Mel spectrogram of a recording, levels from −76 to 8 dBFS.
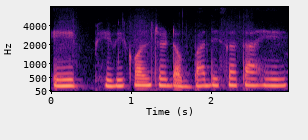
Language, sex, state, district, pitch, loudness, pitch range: Marathi, female, Maharashtra, Gondia, 220 Hz, -16 LUFS, 215-230 Hz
